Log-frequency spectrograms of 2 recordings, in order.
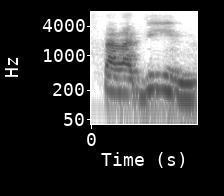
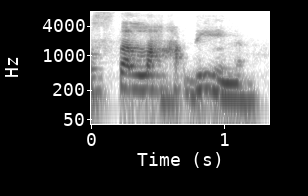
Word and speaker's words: Salahuddin: The representative, the main ruler of the Muslim was Saladin, or Salahuddin, as we say it right here.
